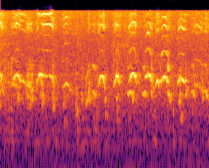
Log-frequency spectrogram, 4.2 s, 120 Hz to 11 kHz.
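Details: Red and white border collie pups, 18 days old, whine at their first solid meal with dense, overlapping, high-pitched rising and falling whimpers, several callers at once, and faint lapping noises underneath.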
